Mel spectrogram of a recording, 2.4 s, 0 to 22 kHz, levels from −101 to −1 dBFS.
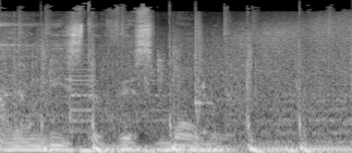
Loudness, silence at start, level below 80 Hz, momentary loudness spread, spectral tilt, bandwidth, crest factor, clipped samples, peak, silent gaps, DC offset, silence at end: -17 LUFS; 0 s; -24 dBFS; 5 LU; -4 dB/octave; 20 kHz; 14 dB; under 0.1%; -2 dBFS; none; under 0.1%; 0 s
